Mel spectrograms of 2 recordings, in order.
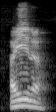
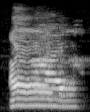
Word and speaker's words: Aina: Aina. Or Aina. It is literally pronounced the way it is spelled. Aina.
